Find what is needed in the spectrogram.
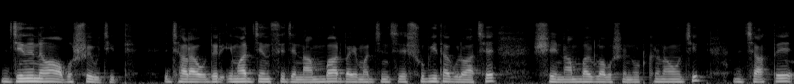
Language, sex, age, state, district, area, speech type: Bengali, male, 45-60, West Bengal, South 24 Parganas, rural, spontaneous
